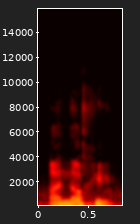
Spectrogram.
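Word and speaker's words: אָנֹכִי: give it to you anokhi all right in English it's phonetically spelled a-n-o-c-h-i phonetically mind you probably not literally but that in itself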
